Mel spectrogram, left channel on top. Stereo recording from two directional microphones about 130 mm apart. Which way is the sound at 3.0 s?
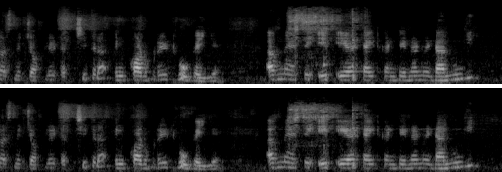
20° left (ahead or behind).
